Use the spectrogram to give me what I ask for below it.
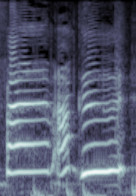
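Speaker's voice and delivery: high, loud fake cheer; falsely fine. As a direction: overdo the pretence that all is well. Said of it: "And be lying".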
